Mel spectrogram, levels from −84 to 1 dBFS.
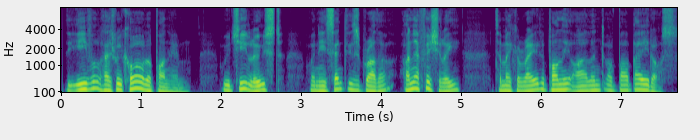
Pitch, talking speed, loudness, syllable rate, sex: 130 Hz, 185 wpm, -16 LUFS, 5.9 syllables/s, male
